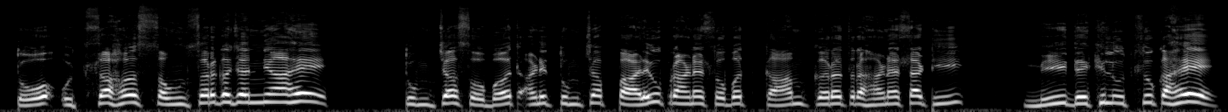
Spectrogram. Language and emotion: Marathi, surprised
